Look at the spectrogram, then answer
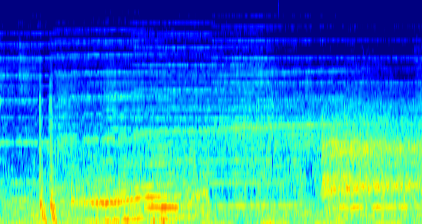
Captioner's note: engine humming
